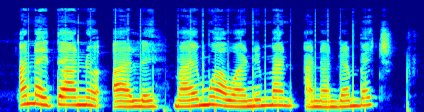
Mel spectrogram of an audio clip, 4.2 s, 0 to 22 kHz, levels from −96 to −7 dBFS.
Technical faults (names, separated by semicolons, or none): periodic USB or driver dropouts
